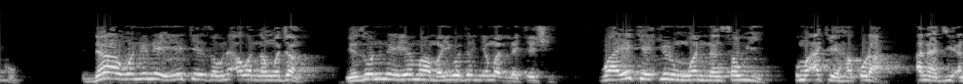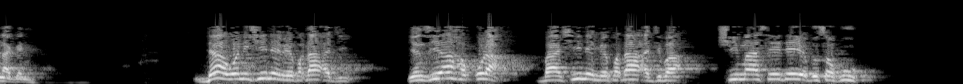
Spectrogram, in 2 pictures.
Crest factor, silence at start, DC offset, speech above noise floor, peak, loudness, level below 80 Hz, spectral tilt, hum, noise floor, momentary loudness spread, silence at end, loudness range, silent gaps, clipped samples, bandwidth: 12 dB; 0 s; under 0.1%; 76 dB; 0 dBFS; -11 LUFS; -52 dBFS; -5.5 dB/octave; none; -86 dBFS; 9 LU; 0.9 s; 3 LU; none; 0.1%; 6.4 kHz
